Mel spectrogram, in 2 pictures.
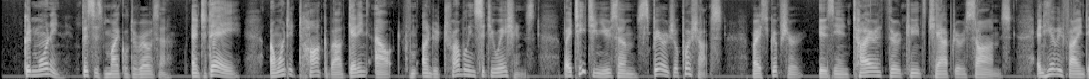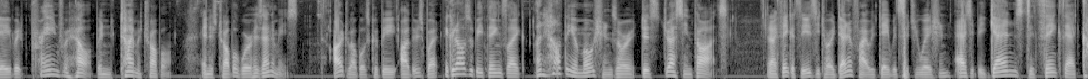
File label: Radio Sermonette; Psalm 13; Difficulty Situations and Spiritual Pushups; dealing with troubles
